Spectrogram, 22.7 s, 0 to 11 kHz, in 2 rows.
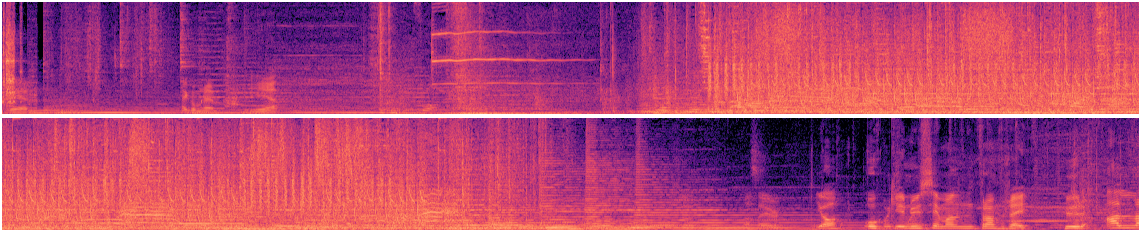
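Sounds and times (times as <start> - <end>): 
swelling film score: 0.0 - 22.1
speech: 0.1 - 0.9, 1.8 - 3.0, 3.8 - 5.0, 6.4 - 8.4, 19.5 - 22.7
people shouting: 7.0 - 16.7
crashes: 7.0 - 16.8
dense movie gunfire mowing down an army of kendo fighters: 7.0 - 17.2.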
